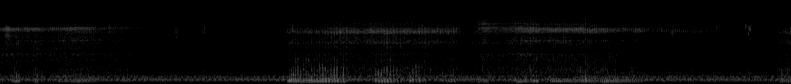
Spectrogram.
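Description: A sleeping Weimaraner gives a continuous low, buzzy snore, a soft rattling rumble that swells and eases with each breath. A faint high hiss runs in the background.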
